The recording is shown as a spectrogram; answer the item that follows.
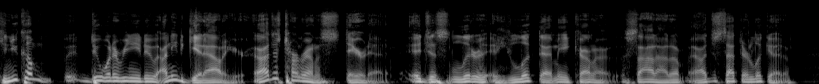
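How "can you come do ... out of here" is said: put-on older-person voice, yelling out. Retelling how an older customer at self-checkout yelled at the kid: imitating a customer yelling. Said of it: "he yelled at the kid".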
